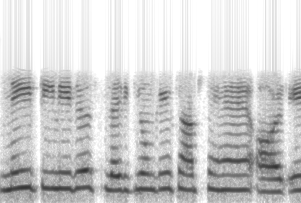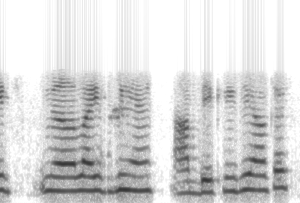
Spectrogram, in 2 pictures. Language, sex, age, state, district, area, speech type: Urdu, female, 30-45, Uttar Pradesh, Rampur, urban, conversation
